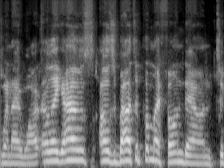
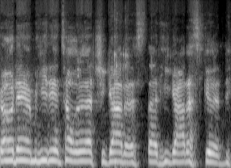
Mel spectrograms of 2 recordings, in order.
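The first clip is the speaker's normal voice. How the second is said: usual speaking voice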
